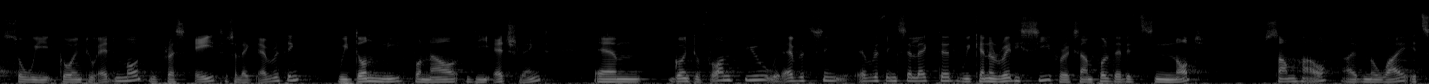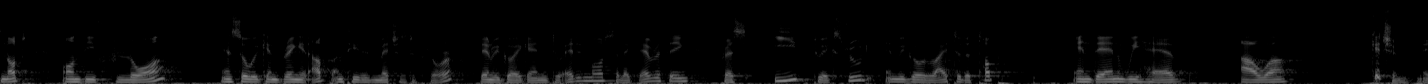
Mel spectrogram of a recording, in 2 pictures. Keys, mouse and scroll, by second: 0.4 Tab, 0.8 Tab, 1.5-2.0 scroll down 1, 1.5 a, 3.2 click, 5.2 middle click, 6.1 KP_1, 6.9-7.3 scroll up 3, 7.5 shift+middle click, 8.0 scroll up 2, 8.5 shift+middle click, 9.0 scroll up 2, 9.4 shift+middle click, 10.3 scroll up 2, 10.8 Tab, 11.9 shift+middle click, 13.1 z, 15.0 shift+middle click, 15.7 g, 18.3 scroll down 3, 18.7 shift+middle click, 19.1 Tab, 19.6 scroll down 2, 19.9 shift+middle click, 20.3 a, 20.7 shift+middle click, 21.4 e, 25.2 z, 26.1 middle click, 26.1-26.7 scroll down 6, 26.1 z, 26.1 Tab, 26.4 middle click.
